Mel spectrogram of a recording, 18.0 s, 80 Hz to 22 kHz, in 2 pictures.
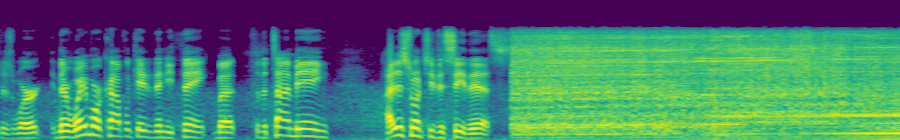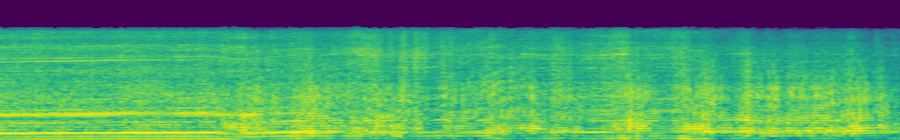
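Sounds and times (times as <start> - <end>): model helicopter rotor whine: 5.1 - 18.0.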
